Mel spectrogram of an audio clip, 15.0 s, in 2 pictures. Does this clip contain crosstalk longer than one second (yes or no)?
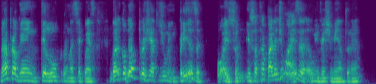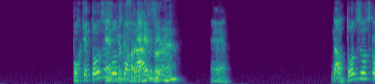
yes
